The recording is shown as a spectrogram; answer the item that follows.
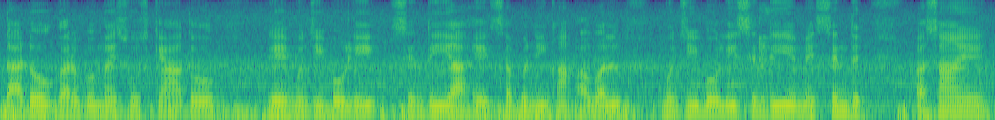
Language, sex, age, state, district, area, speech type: Sindhi, male, 30-45, Maharashtra, Thane, urban, spontaneous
